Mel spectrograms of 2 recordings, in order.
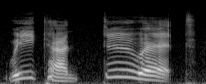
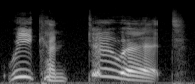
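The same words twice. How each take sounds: First: It is read in a plain, calm way. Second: It is said in a really excited way.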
